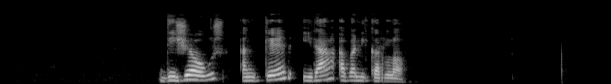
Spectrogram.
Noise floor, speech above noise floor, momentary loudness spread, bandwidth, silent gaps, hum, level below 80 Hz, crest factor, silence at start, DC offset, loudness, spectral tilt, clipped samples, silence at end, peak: -74 dBFS; 53 dB; 10 LU; 11.5 kHz; none; none; -78 dBFS; 22 dB; 1.6 s; under 0.1%; -21 LUFS; -4 dB/octave; under 0.1%; 2.1 s; -2 dBFS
